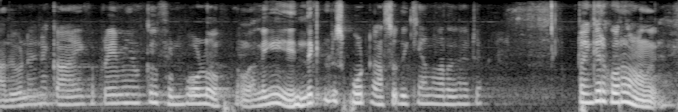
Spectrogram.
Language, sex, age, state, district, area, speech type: Malayalam, male, 18-30, Kerala, Idukki, rural, spontaneous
